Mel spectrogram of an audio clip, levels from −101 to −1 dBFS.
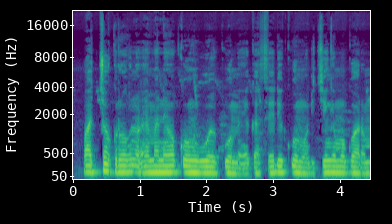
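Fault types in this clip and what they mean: No faults detected: no dropouts, clipping, glitches or other transport or processing errors are audible anywhere in the clip.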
